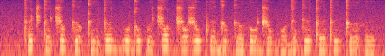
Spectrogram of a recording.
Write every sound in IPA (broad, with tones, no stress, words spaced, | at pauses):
tʼɪ˧t͡ʃtɪ˩t͡ʃʊ˧˩ kʲʊ˨˩˦kʼi˨˩˦tɨ˧˥˧d bu˧˩du˧ pɨ˩t͡ʃo˥˧d d͡ʒo˧ ʒu˥˧pʰɪ˧˥˧ɡʲu˥˧ kʲʊ˨˩˦θu˥˧d͡ʒu˧bo˩ dɪ˧˥˧kʲɨ˥˧ tʼɪ˧tʼi˥˧ kʼɨ˧˥˧θɪ˩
